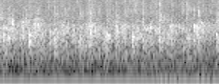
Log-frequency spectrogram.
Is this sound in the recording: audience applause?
yes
